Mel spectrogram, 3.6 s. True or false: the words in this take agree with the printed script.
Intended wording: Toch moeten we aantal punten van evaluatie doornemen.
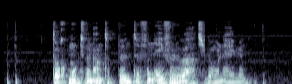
true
